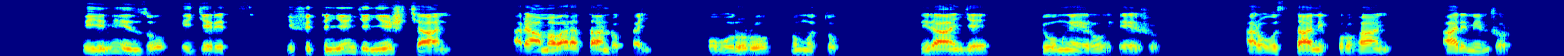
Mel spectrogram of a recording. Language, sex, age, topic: Kinyarwanda, male, 36-49, finance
